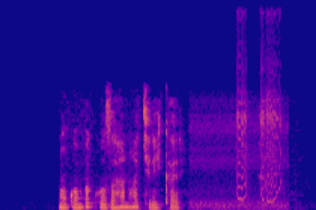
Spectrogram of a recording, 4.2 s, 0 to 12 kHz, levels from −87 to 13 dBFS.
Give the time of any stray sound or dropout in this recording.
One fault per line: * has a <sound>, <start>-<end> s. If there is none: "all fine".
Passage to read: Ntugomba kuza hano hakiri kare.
* has a squeak, 3.1-3.8 s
